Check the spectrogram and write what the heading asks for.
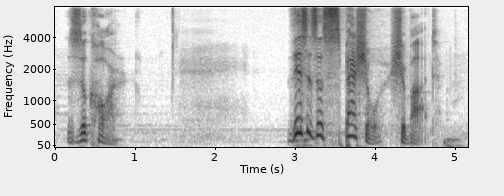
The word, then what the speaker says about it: Zachor: honor to the Jewish observance known as Shabbat zakar Shabbat zakar spelled Z is in zebra a C is in Charlie h o r it's pronounced zukar this is a special Shabbat it's special for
